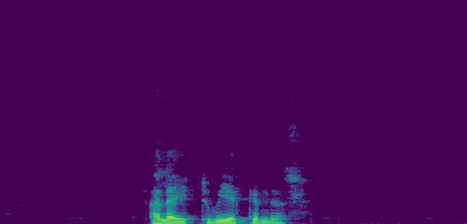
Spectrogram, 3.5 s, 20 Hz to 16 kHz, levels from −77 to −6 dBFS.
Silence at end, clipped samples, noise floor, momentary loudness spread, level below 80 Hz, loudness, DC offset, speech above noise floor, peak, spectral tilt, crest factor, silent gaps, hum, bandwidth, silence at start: 1.35 s; under 0.1%; -73 dBFS; 10 LU; -56 dBFS; -24 LUFS; under 0.1%; 50 dB; -6 dBFS; -10 dB/octave; 22 dB; none; none; 6.6 kHz; 1.1 s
